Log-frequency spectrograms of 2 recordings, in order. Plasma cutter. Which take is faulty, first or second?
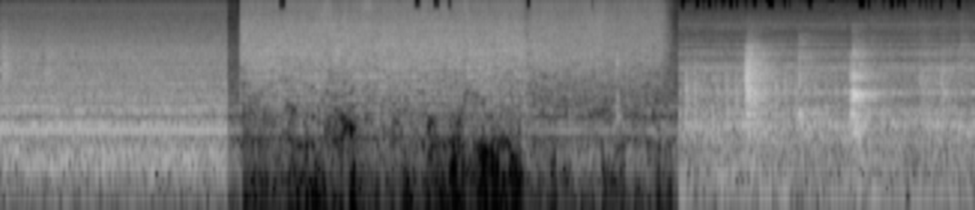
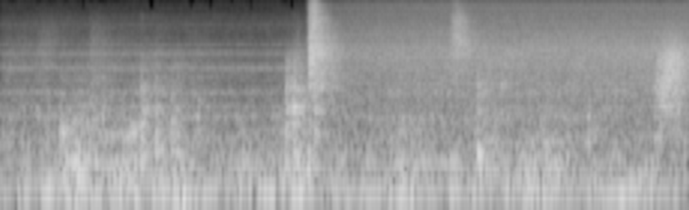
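second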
